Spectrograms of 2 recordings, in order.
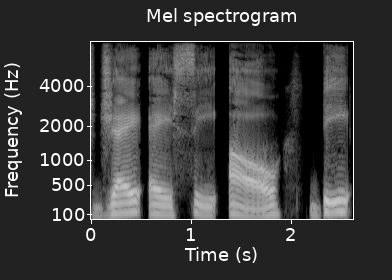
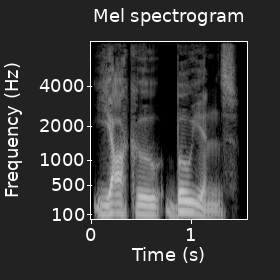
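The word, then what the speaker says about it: Jaco Booyens: You can just His name is not spelled the way you would hear it pronounced. It's J A C O B O O O Y Ns.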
